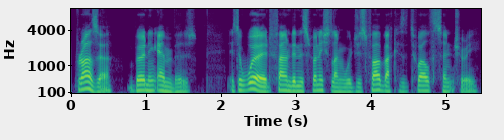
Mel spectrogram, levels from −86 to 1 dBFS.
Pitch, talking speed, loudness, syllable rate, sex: 130 Hz, 200 wpm, -20 LUFS, 5.3 syllables/s, male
